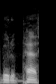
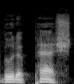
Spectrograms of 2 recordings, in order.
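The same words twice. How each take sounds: First: The last syllable ends with a plain s sound. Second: The last syllable ends with an sh sound. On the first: This is how English speakers say it. The speaker calls it wrong. "They say Budapest" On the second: This is how Hungarians say it. The speaker calls it right. "But it's Budapest"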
